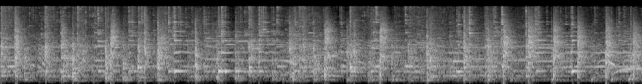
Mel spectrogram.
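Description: Many metal bells clanging and jangling irregularly, struck many times a second with a ringing tail, as the wearers move and dance.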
